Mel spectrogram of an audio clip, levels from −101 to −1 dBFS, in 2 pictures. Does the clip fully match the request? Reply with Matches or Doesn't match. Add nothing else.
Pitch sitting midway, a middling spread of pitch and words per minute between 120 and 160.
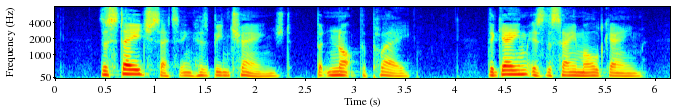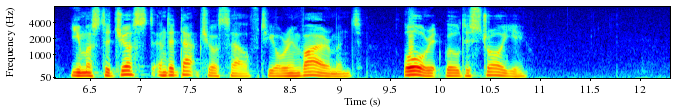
Doesn't match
